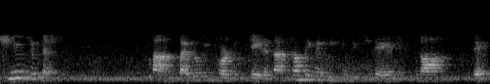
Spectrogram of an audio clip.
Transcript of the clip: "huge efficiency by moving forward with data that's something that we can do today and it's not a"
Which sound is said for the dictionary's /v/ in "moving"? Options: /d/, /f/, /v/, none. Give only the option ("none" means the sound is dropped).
none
